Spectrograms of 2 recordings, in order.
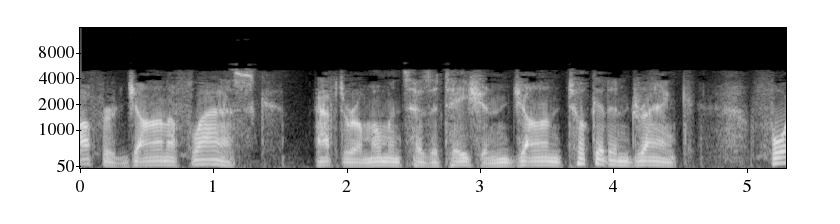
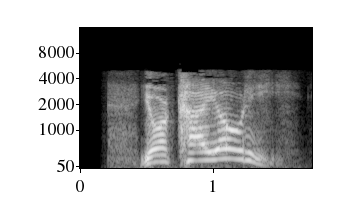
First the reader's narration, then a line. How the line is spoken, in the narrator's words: shouted over the music of the magnesium drum band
